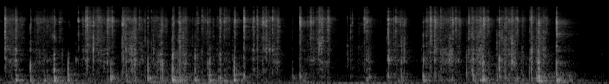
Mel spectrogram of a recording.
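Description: Spatula stirring cake batter in a stainless steel mixing bowl: quick, irregular scraping and clicking of the spatula against the metal, with a short pause about three seconds in.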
